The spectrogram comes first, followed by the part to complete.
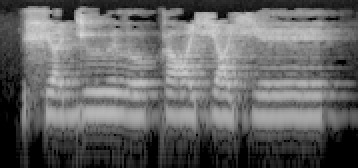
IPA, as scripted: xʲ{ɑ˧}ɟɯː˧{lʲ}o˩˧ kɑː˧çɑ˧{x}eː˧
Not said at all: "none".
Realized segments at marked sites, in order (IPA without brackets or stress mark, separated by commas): ɑ˧, l, ç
